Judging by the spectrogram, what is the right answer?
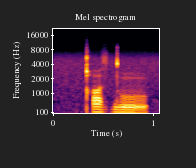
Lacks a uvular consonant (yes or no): no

